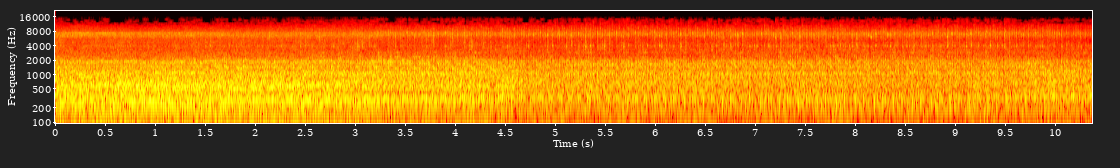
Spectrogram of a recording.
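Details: Deutz 1015 diesel after overhaul, Pucallpa, Peru: smooth, regular beat at a steady speed with no knocking or uneven firing; running healthy.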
